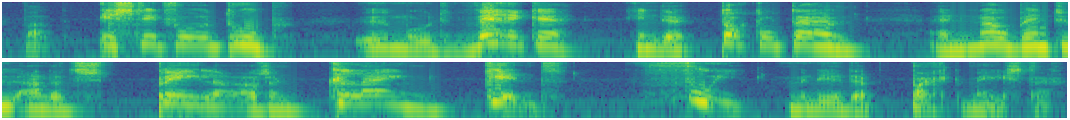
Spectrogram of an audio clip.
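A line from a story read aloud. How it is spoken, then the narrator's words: Snapping. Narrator (Dutch): snauwde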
